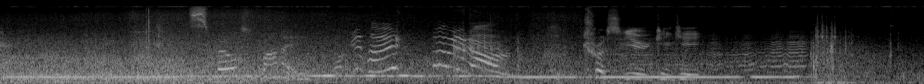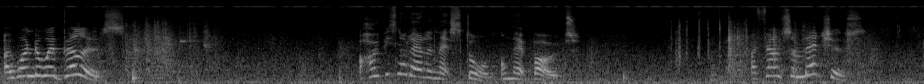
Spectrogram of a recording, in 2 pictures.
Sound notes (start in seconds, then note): 3.8 Kiki chattering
